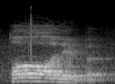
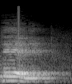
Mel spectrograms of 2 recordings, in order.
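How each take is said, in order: First: The first consonant is a heavy emphatic t. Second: The first consonant is a light plain t. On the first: The speaker calls it right. "طاء طاء طالب" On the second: The speaker calls it wrong. "ما ينفعش اقول تالب"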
